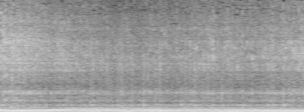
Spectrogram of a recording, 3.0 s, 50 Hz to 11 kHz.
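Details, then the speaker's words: Jetta (built to about 500 hp) after billet fuel rail and fuel pressure regulator install, jump-started from a booster pack on a fully flat battery, first start in about two months: loud, smooth, steady cold idle with no stumbles; fuel pressure about 41 psi. "that was very loud so it runs"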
